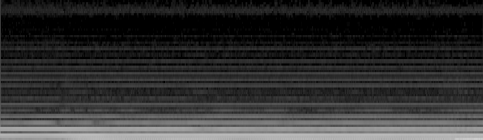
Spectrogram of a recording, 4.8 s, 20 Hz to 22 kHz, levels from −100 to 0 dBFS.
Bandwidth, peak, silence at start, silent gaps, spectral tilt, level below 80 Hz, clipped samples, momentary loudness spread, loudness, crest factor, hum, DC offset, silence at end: 10 kHz; -12 dBFS; 0 s; none; -7.5 dB/octave; -34 dBFS; under 0.1%; 2 LU; -27 LUFS; 14 dB; none; under 0.1%; 0 s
